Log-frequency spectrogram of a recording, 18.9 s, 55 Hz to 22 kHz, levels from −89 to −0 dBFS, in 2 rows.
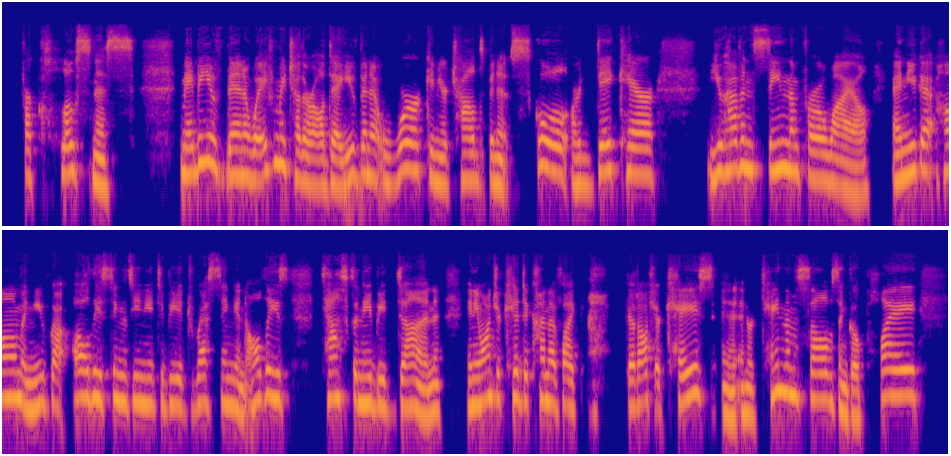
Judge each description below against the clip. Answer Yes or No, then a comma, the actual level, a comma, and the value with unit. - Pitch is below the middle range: No, high, 220 Hz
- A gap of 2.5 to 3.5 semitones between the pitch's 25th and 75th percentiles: No, average, 4.2 semitones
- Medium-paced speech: No, fast, 230 wpm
